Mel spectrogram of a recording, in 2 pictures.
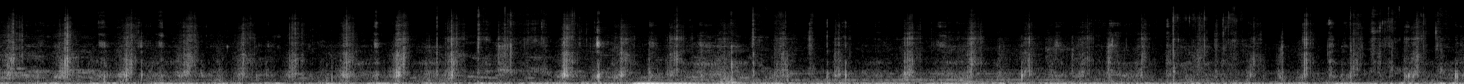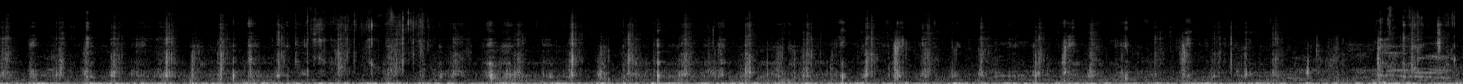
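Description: Close-up crunching and chewing of a mouthful of sesame seeds, a dense run of fine crackling clicks, with a ceramic spoon scooping through the seed-filled glass jar. One louder knock about six and a half seconds in.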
